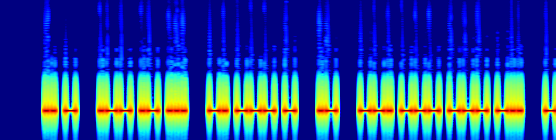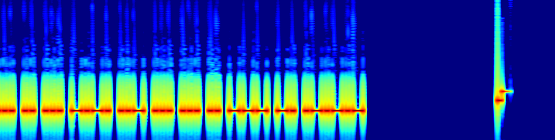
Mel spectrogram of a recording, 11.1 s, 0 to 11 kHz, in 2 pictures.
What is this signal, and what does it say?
Morse code, heard as a keyed tone, about 34 wpm, 700 Hz. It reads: IT WAS NOT A GOOD DISCUSSION.
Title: Sentences from Top 1100 Words 35wpm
